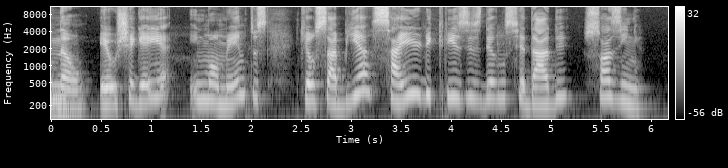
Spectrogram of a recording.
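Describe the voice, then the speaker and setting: The recording is very clean, with a silent background. A woman with fairly high pitch uses a normal speaking voice and ordinary pitch variation. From West of Santa Catarina, Brazil. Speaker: radio announcer. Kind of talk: podcast interview answer.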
